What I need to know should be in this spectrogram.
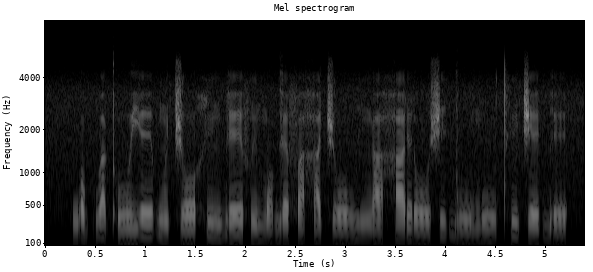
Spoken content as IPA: w ɔ˨ kʷ a˨ kʼ uː˦ j eː˨˦ ɡʷ ĩ˨ t͡ʃ oː˦ h ĩ˨ ɡ͡b eː˦ f ĩ˨ m ɔ˨ ɡ ɛ˦ f a˨ h a˨ t͡ʃ oː˨ β i˦ ŋ a˨ h a˦ ɾ ɪ˨ ɾ oː˨ ʃ i˦ ɡ uː˨ m uː˦˨ tʰ ĩ˦ t͡ʃ eː˦ ɡ͡b eː˦

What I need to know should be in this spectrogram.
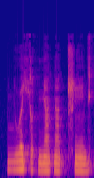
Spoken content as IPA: ʎ u ɐ̯ ç ɔ t ɲ ã t ɾ ã t ʈ͡ʂʰ ẽ d

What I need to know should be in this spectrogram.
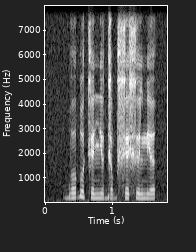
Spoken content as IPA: b o ɠ o kʲ ʌ nʲ o ɡʲ ɔ b xʲ ʌ xʲ o lʲ mʲ ə

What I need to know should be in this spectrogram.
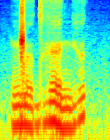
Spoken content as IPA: ŋ͡ǁ ə dʱ ɛ nʲ ɘ

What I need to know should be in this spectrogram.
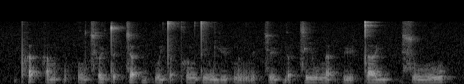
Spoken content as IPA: pʰ ɐ˥ k̚ h ɐ˨˥ m p ʊ˧ k̚ f ʊ˨ ŋ t͡sʰ ɵ˧ ɥ t̪ ɵ˧ t̚ t͡s œː˥ k̚ ɵ˧ ɥ kʷ e˨ j t̪ ɐ˧ p̚ kʰ ʊ˧ ŋ t̪ iː˨ w j yː˨˥ p̚ n̪ ʊ˨˩ ŋ n̪ ɪ˧ k̚ s yː˧ p̚ j ɵ˨˥ t̚ s iː˥ w n̪ ɐ˧ k̚ p yː˨ t̚ t̪ ɐ˥ j | s uː˨˥

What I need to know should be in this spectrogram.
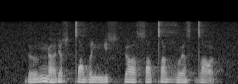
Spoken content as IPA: ɾ ɤ ŋ a ɾ e ɬ tˤ ɯ ðˤ ɯ ɲ i ɬ h ɯː sˤ u tˤ ɛ ʁʷ e z dˤ o

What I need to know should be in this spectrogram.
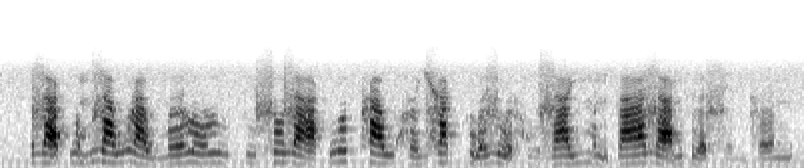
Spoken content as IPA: z a̰ː˧˨ k w ə̰˧˥ m z a˨˦ w ɣ a˧˩ w m əː˨˦ l o˨˦ l ɨ̤˨˩ w t̪ ɨ̤˨˩ s o˧ z aː˧˩ k w o˦˥ t̚ x a˧ w x ə˨˦ j ɣ a˦˥ k̚ t̪ ṵ˧˥ ə̯ z ṵ˧˨ ə̯ x ṳ˨˩ z a˨˦ j m ə̰˧˨ n t̪ aː˨˦ z a̰˧˥ ŋ ʔ ɨ̰˧˨ ə̯ s e̤˨˩ ŋ x ə˧ n

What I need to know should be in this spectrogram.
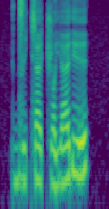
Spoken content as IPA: d͡z i c æ t͡ʃ ɒ j æ ɾʲ e

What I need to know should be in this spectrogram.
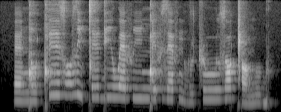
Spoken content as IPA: ɛ˩ ŋ͡ǃ o˩ ǃʼ ɪː˥ z ɔ̤˥ z i˨ ǀ ɪː˥ ɡ iː˥ w ɛ˥ f iː˥ ŋ͡ǃ e˥ f z ɛ˦ f n ɔ̤˨ z ʈ͡ʂ uː˦ l z ɔ˥ ǁ ɔ˩ ŋ u˨ ɡ

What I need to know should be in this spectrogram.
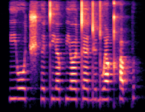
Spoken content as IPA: j o t͡ʃʰ ɪ t j ɛ p j œ t ɛ d ʏ d w ɪ qʰ ɪ p

